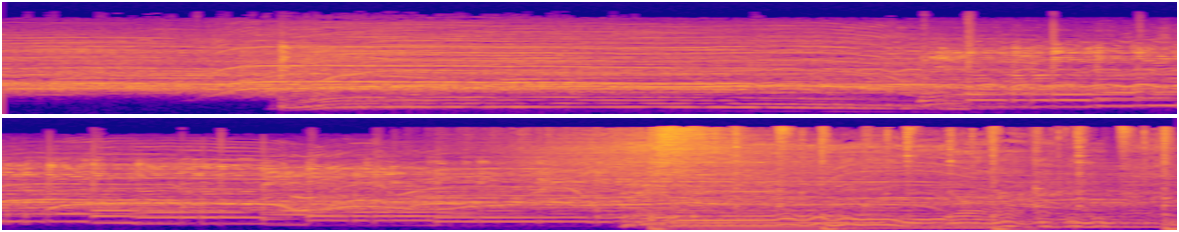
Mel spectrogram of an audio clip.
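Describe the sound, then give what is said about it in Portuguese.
Crowd cheering and whooping at a live event, with loud, sustained voices that carry on throughout and swell into a louder burst near the end. “Faz barulho quem gostou.”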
